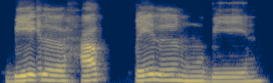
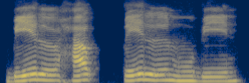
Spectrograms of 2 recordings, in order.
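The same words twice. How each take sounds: Both takes have the same delivery.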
